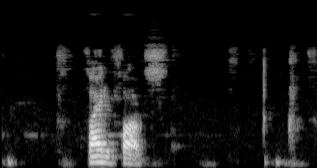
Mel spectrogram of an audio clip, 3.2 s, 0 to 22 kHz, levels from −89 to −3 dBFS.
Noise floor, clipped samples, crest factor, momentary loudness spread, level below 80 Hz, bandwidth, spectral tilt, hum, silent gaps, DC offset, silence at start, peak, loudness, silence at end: -64 dBFS; under 0.1%; 20 dB; 24 LU; -70 dBFS; 7.6 kHz; -5.5 dB/octave; none; none; under 0.1%; 0.1 s; -2 dBFS; -18 LUFS; 0.2 s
